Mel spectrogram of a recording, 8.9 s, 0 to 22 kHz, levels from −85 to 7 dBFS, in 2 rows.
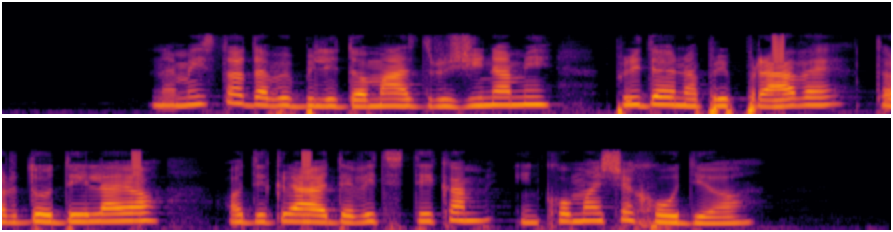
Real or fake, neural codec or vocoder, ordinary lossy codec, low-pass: real; none; none; 7.2 kHz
